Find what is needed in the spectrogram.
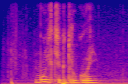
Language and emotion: Russian, neutral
